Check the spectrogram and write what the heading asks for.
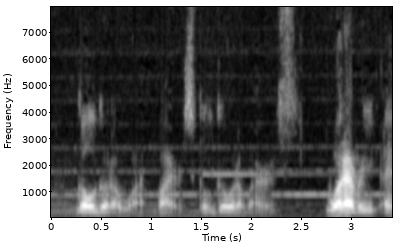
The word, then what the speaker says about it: Golgotha: is short for golgotha golgotha right that's how you say it in english golgotha virus golgotha virus whatever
